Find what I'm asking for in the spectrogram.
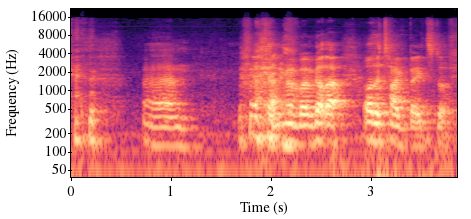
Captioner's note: laughing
